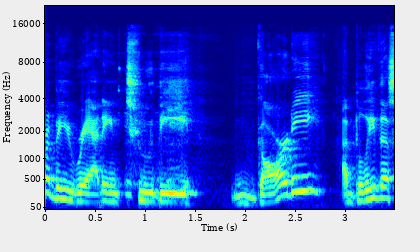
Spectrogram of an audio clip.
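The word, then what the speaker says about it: Gardaí: Irish pronunciation website, and it said Gardai or Garthi. Wasn't that what you heard? Gardai. I believe it's Gardai. But anyways, guys, so we're going to look at a funny compilation of the Gardai or Irish police.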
